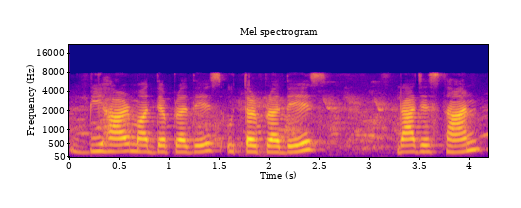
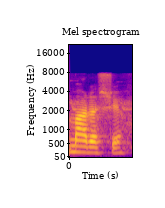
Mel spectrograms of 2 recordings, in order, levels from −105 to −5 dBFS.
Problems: constant background noise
